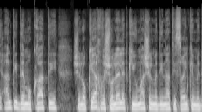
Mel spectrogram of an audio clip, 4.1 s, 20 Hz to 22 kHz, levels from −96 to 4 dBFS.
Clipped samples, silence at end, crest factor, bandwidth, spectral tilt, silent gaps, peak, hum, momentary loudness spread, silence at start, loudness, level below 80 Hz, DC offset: under 0.1%; 0 s; 12 dB; 16.5 kHz; -5.5 dB/octave; none; -2 dBFS; none; 5 LU; 0 s; -14 LUFS; -48 dBFS; under 0.1%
